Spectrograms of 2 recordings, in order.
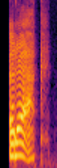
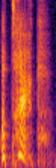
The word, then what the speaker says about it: attack: within a stressed syllable we don't say attack we say attack words for practice city duty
